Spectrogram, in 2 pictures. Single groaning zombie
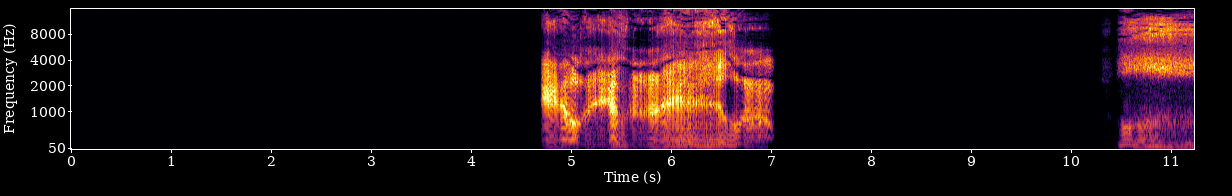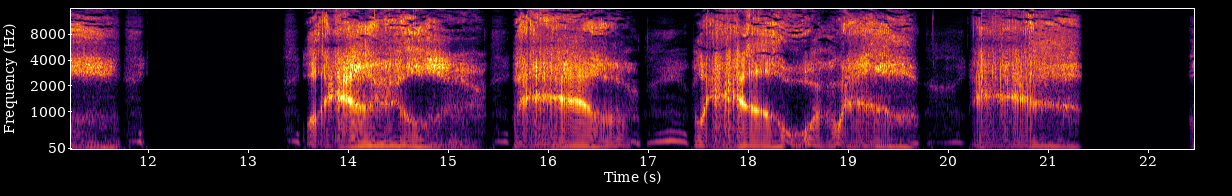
4.7 7.1, 13.6 21.4

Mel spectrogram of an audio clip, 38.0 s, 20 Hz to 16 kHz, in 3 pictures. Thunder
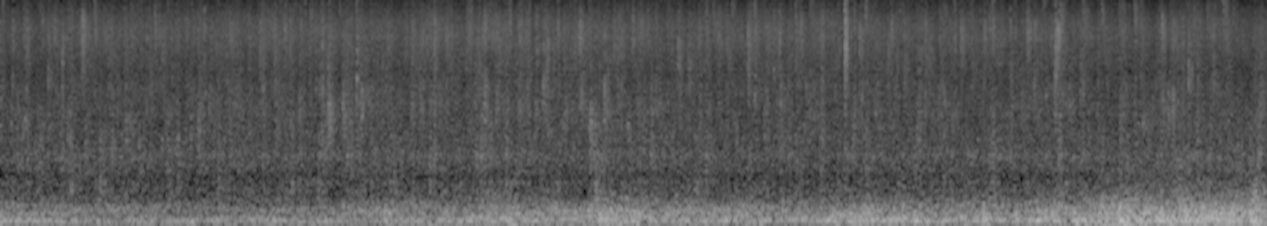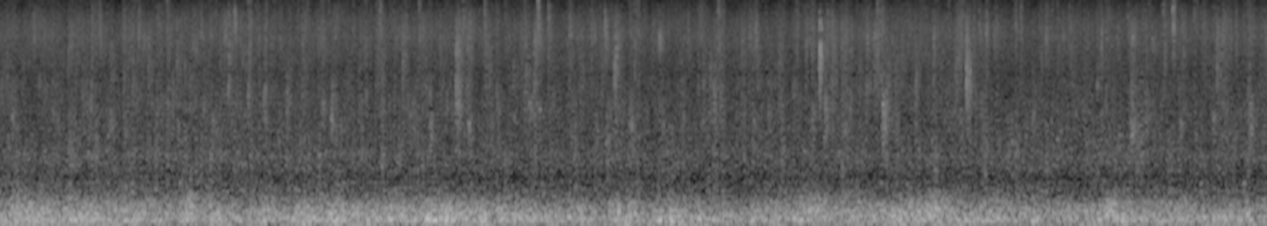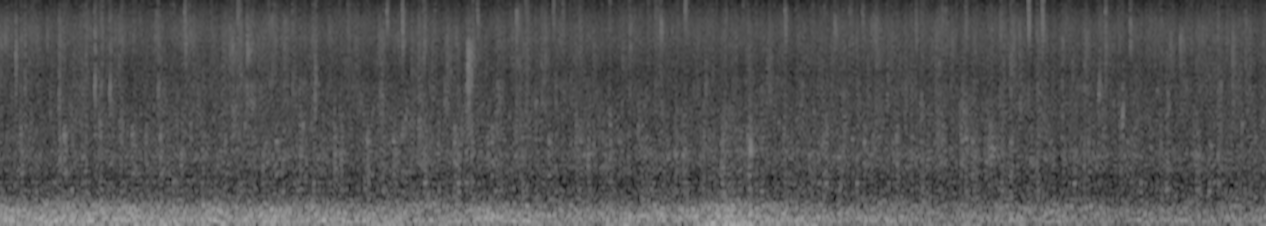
10.2 26.0

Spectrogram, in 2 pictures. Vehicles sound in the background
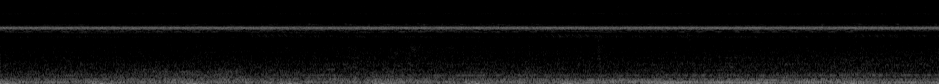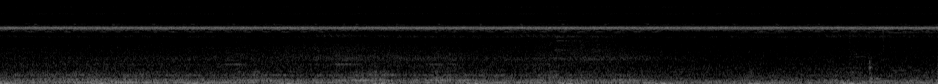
5.2 15.9

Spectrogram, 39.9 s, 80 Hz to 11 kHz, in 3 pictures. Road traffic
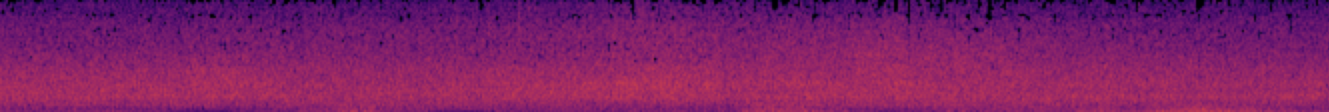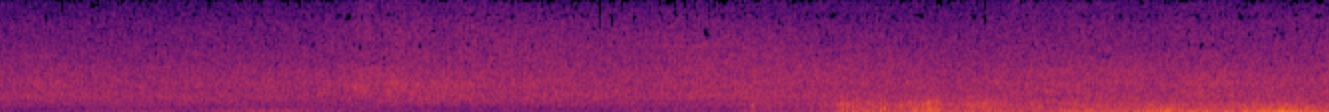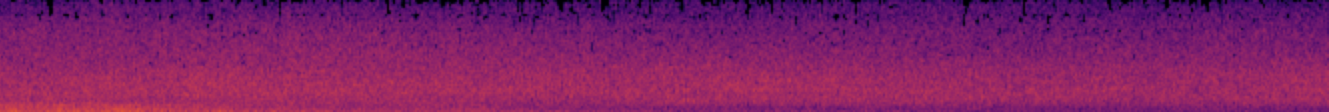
0.0 7.4

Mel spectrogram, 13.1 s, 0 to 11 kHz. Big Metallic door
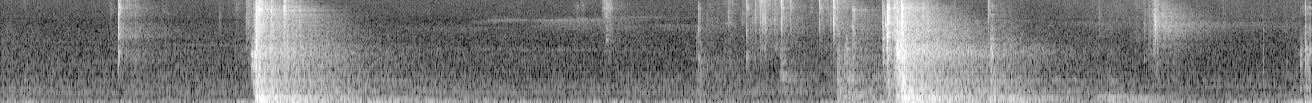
2.3 5.4, 8.3 12.1

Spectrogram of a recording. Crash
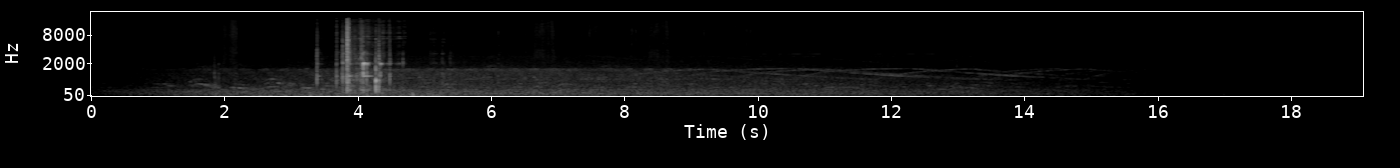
3.4 5.4

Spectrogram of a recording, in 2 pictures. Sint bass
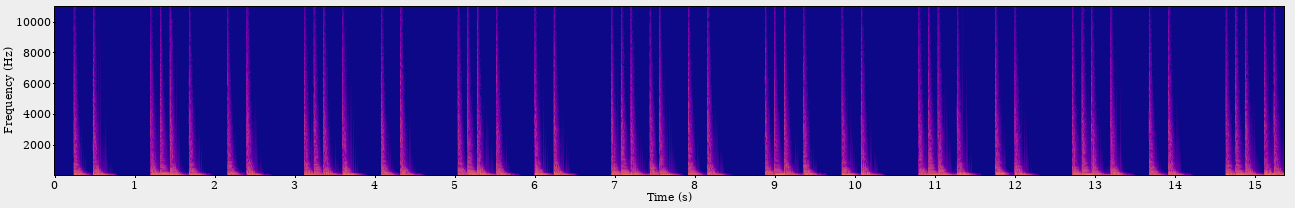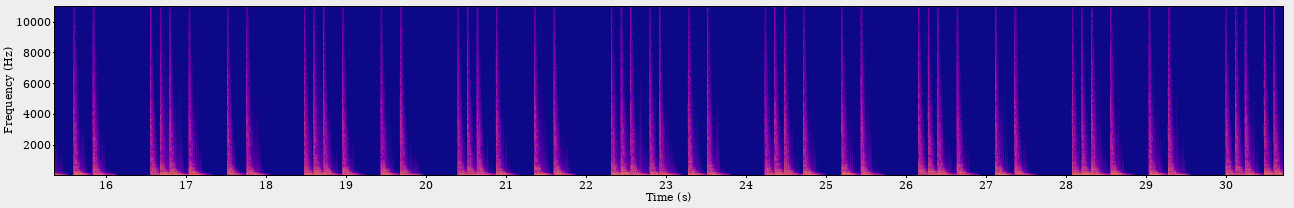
30.1 30.7

